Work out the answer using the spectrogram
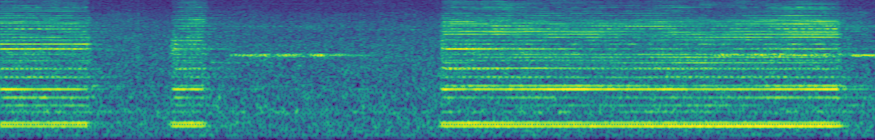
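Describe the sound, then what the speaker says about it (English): A construction crane's horn honks loudly in a steady tone, with two short blasts and then a long sustained one, over a background of distant site noise. "the crane operator would just like honk the horn nonstop"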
